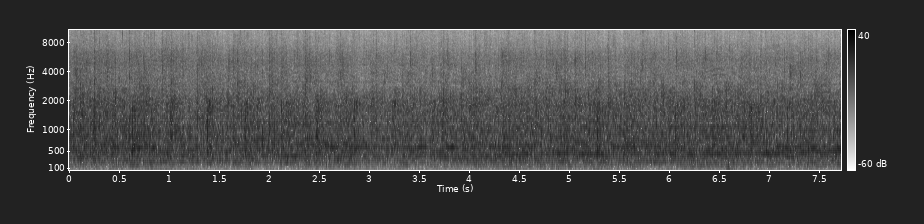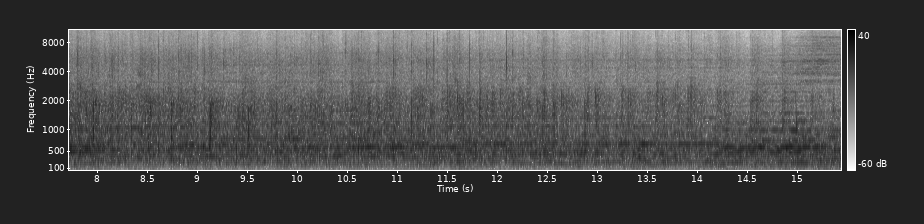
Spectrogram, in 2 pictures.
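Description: A school crowd at an end-of-year ceremony claps steadily and fairly loudly for a seventh-grade student athlete, a dense, even wash of applause that holds throughout.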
